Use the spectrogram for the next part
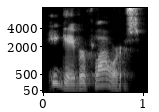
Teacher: You don't hear the H in her because her is not a stressed word.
